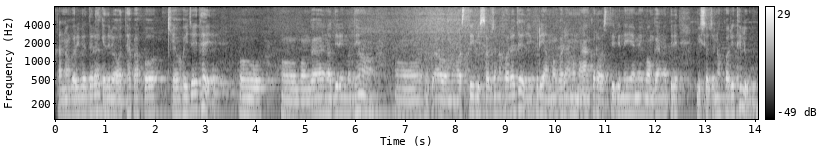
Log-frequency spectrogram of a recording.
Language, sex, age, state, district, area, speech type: Odia, male, 18-30, Odisha, Puri, urban, spontaneous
